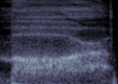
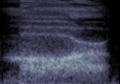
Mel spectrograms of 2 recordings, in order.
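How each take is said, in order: First: A projected whisper with constriction in the throat. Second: A projected whisper with constriction in the throat.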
